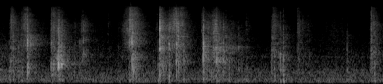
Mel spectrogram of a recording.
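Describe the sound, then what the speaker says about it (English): Playing cards shuffled during a tabletop session of The 7th Continent board game, a series of quick riffling bursts and soft flicks repeating across several seconds, close and fairly quiet with no talk. "So let's shuffle them."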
